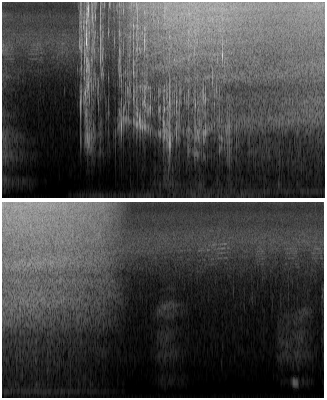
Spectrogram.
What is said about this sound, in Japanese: じゃあちょっと後ろに失礼して、先輩の耳元でこれは注いであげますね。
